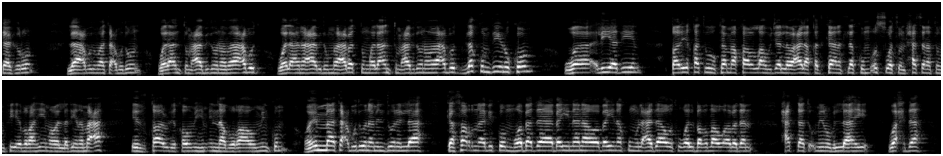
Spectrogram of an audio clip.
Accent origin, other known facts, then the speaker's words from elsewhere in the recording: Jordan; يعني أصبحنا حتى عندنا في الأردن وجدنا بعض الناس المحسوبين على هذا التيار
